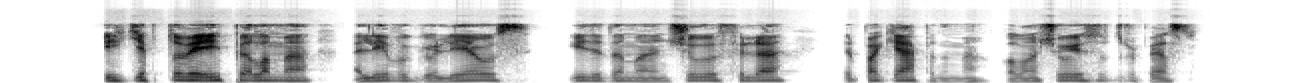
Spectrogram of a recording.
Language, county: Lithuanian, Kaunas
